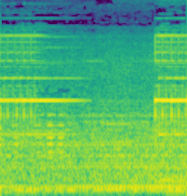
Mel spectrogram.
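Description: A telephone rings in a steady electronic trill, a single long ring broken by a short pause before it starts again, fairly quiet against a low background hum, with no voices.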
